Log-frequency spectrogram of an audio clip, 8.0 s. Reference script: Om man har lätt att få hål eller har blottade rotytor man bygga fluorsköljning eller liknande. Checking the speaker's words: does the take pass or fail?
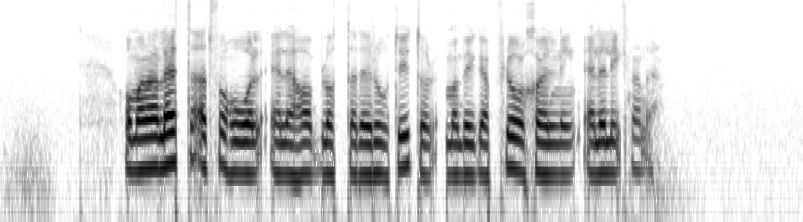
pass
